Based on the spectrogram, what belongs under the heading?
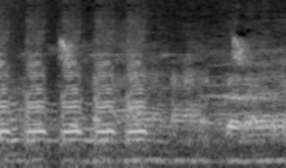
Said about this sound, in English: But one morning, as he was walking by the pond, he saw both the goose and the gander making a great noise, as though they were in the utmost glee.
